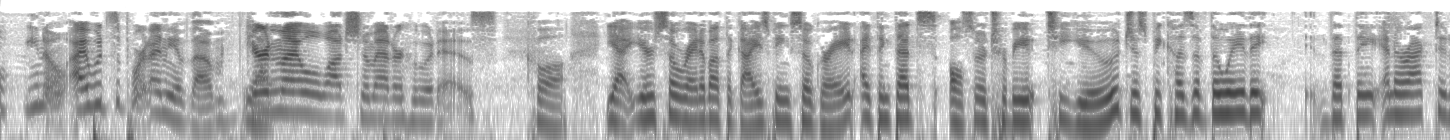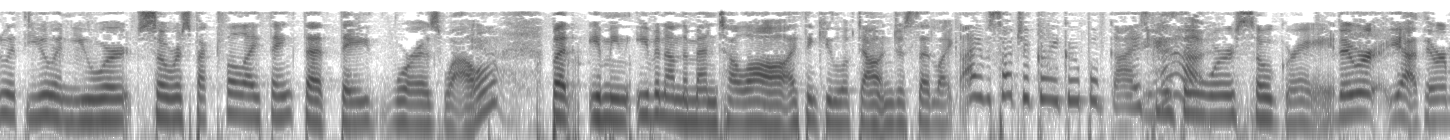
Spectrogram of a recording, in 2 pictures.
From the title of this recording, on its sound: live from the Minnesota State Fair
